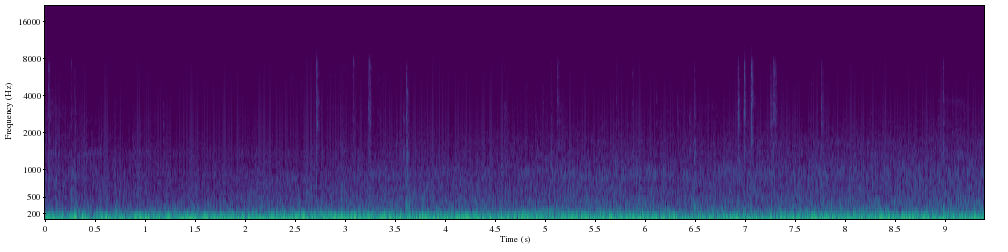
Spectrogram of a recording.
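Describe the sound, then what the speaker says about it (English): A Volvo V70 being driven with the handbrake engaged to bed in new rear brake shoes, heard from inside as a loud steady low road and engine rumble with faint scattered rattles and no talking. "we're driving with the handbrake on."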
